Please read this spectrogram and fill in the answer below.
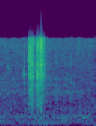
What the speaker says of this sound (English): that was a real slow shutter speed, as you can hear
